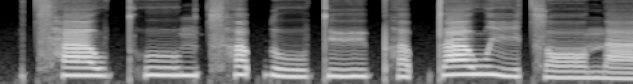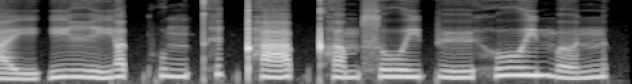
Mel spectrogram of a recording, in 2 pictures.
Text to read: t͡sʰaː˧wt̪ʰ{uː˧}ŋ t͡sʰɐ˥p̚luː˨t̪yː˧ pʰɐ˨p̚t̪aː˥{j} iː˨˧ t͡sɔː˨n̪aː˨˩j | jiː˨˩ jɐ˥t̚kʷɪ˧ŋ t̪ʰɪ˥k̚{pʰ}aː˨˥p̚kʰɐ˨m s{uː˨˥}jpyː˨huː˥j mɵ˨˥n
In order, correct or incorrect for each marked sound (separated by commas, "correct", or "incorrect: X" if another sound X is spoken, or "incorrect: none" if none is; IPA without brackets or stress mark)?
correct, incorrect: w, correct, incorrect: uː˧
